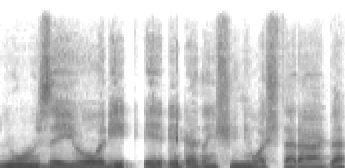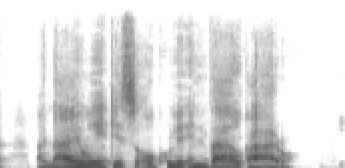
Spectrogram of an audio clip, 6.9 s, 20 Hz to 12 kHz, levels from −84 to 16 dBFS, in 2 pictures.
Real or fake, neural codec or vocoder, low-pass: fake; codec, 24 kHz, 0.9 kbps, WavTokenizer, medium music audio release; 10.8 kHz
